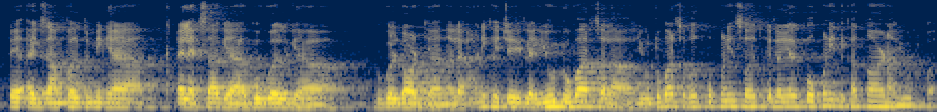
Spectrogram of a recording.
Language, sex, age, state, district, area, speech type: Goan Konkani, male, 30-45, Goa, Bardez, urban, spontaneous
